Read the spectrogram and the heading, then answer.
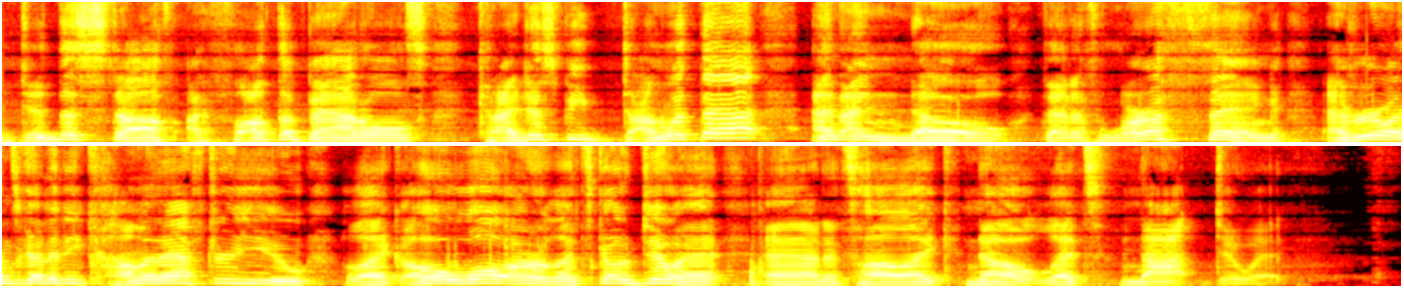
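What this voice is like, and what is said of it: Valley Girl character voice. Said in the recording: “Was that the voice of Gilgamesh? ... Valley Girl voice”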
